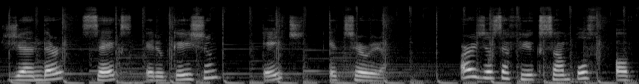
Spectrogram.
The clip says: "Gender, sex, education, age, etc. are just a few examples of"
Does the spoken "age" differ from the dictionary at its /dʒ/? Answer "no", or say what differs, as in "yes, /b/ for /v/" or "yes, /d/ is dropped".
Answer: yes, /tʃ/ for /dʒ/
